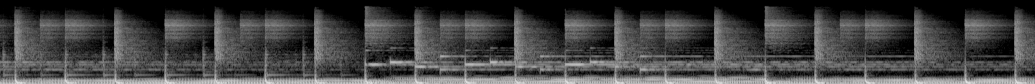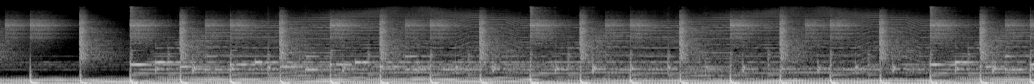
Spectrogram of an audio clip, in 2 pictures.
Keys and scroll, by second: 1.1 ctrl+c, 1.2 ctrl+v, 6.6 ctrl+=.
